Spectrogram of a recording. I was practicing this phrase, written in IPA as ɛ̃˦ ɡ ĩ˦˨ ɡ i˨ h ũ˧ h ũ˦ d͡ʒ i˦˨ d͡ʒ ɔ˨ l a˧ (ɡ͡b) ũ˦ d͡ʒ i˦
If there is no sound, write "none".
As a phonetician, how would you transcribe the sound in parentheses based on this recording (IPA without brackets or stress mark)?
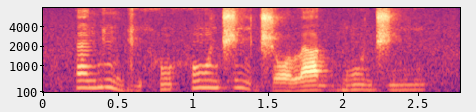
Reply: ɡ͡b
